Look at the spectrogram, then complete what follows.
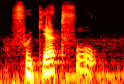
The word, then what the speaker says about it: forgetful: In these words, all of them, the stress is on get. So I'm going to go ahead and read them for you. Forget, forget, forgetful, forgetful, forgetfulness, forgetfulness, forgettable, forgettable, unforgettable, unforgettable.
